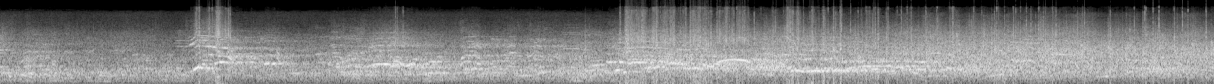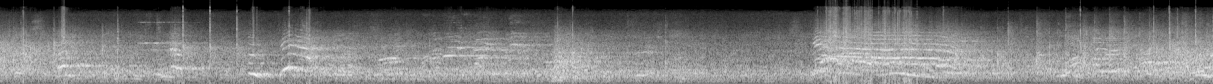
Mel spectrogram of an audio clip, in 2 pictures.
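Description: A large crowd cheers and chatters in an echoing hall.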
